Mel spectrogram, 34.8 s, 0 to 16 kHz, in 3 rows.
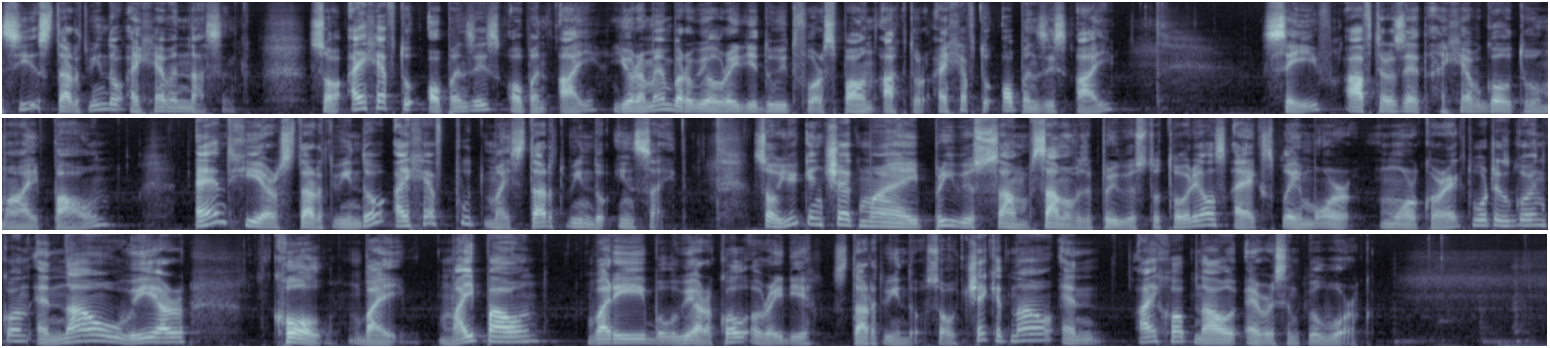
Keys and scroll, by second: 34.4 space.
